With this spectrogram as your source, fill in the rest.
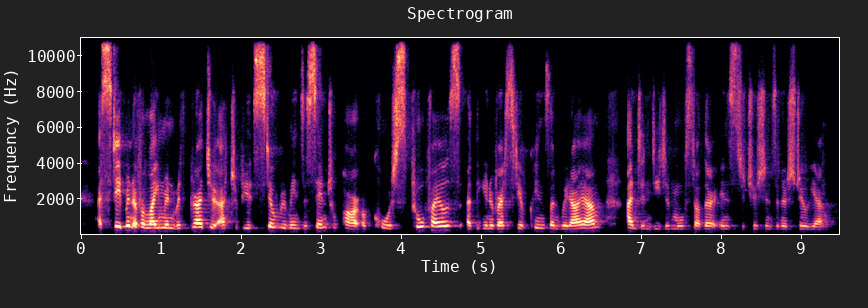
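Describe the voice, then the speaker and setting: Speaking very fast with a Scottish accent, a woman barely pauses at all. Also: big swings in loudness. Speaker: conference session chair. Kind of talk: conference introduction.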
